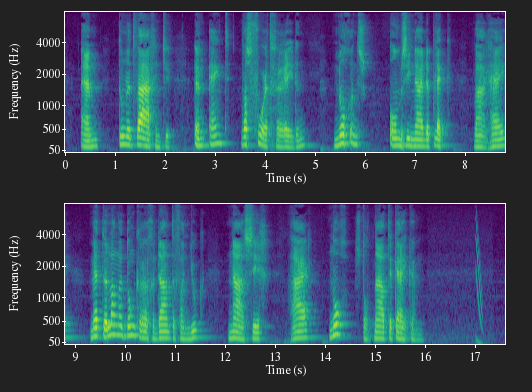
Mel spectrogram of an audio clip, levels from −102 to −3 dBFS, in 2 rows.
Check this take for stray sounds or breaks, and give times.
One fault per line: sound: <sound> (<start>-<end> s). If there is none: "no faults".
sound: chirp (17.0-17.2 s)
